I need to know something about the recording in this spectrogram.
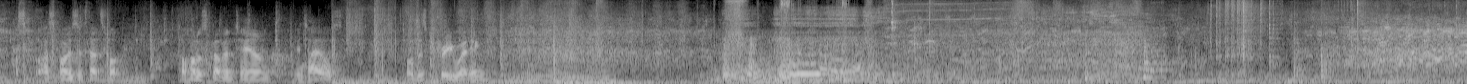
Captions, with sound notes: I suppose if that's what the hottest club in town entails. Oh, there's pre-wetting? (THUNDER RUMBLES)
